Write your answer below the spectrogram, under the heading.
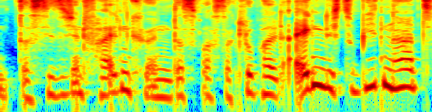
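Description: A woman speaks in a dark, mellow tone. The recording is very clean with a silent background. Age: 30s. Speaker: veterinarian and club member. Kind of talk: casual chat.

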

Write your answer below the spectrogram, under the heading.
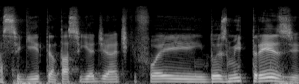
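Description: At a fairly slow pace, a man speaks in an ordinary speaking voice at medium pitch with fairly even intonation. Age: 30s. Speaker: franchise owner and entrepreneur. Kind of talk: casual interview.

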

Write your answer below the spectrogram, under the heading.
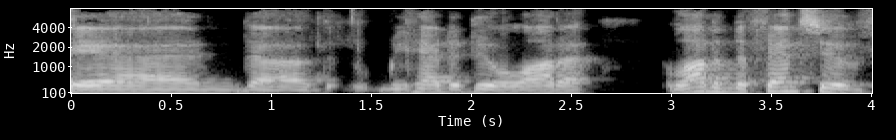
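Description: A man with an American accent speaks in a plain, everyday voice. His medium pitch shows ordinary pitch variation. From US South, Tennessee. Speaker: TV animation writer and show creator. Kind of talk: interview.

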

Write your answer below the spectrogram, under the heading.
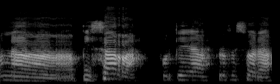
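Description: Very slow speech from a woman with a Chilean accent, bright and sharp in tone, with ordinary pitch variation. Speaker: comic artist. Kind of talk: interview.

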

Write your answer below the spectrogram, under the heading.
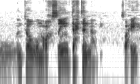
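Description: A man speaks in a normal speaking voice at a moderate pace. His intonation is lively. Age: young. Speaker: live chat room host. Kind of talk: interview.

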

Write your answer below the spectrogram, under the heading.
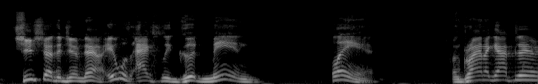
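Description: Here a man with a bright, sharp tone lets his pitch swing very widely. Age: 20s. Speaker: sports podcast co-host. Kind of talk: casual chat.

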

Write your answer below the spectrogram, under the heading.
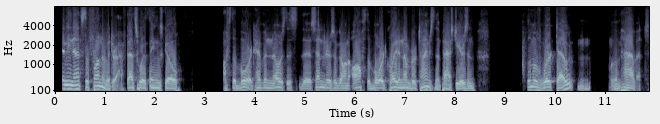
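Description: A man with a very deep, low voice and vocal fry speaks at a fairly quick pace with lively intonation and very even loudness, in a dry, close sound with no echo over a quiet background. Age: middle-aged. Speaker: hockey podcaster. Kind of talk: casual chat.

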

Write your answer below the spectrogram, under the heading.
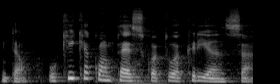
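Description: In a dark, mellow tone, a woman with a fairly low pitch speaks at a fairly slow pace on a very clean recording with a silent background. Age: 60s. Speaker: family constellation therapist. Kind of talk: interview.

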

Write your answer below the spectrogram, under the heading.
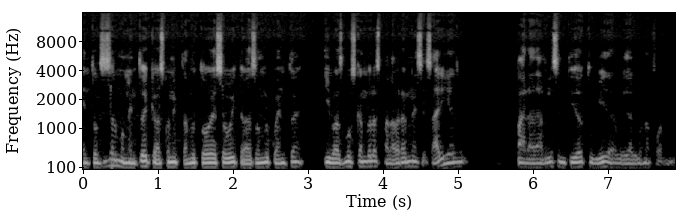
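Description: A man's fairly high, somewhat breathy voice with a dark, mellow tone, very fast, with very wide pitch swings and big swings in loudness in a dry, close sound with no echo. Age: 20s. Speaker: musician. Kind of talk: casual chat. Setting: live stream.

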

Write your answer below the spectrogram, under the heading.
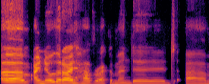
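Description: A woman speaks in a British accent with ordinary pitch variation. The background is quiet. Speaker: podcast co-host. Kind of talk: casual chat.

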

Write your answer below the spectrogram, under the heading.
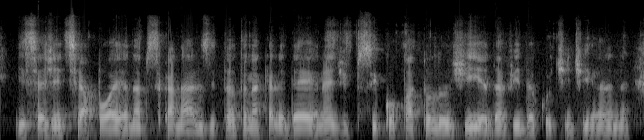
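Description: Speaking at a moderate pace in a normal speaking voice, a man with a fairly low pitch keeps his intonation fairly even. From São Paulo (Zona Leste), Brazil. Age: 40s. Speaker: psychoanalyst. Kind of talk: interview.

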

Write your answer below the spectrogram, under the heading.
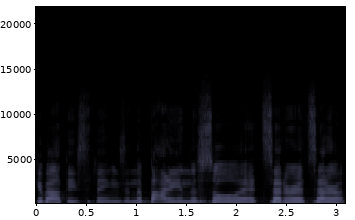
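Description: In an ordinary speaking voice, a man with a fairly low pitch talks at a moderate pace on a very clean recording with a silent background and a dry, close sound with no echo. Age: 20s. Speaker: YouTuber and entrepreneur. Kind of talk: casual monologue to camera.

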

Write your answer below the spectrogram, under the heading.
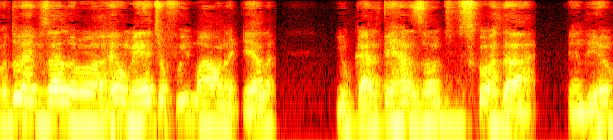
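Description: At a moderate pace, a man with a fairly high, somewhat breathy voice talks in fairly even intonation. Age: 60s. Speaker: reggae musician. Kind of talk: casual interview. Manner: hesitant, repetitive fillers.

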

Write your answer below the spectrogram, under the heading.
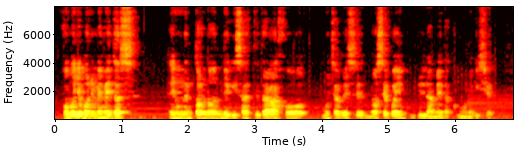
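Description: A man at medium pitch and a fairly quick pace, with fairly even intonation and noticeable background noise. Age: 20s. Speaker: podcast host on trading and personal growth. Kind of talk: casual chat.

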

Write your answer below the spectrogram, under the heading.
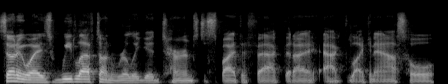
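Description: With an American accent, a man speaks at a moderate pace in a very deep, low pitch against a quiet background. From US Midwest, southern Indiana. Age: 20s. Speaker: copywriter and poet. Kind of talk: casual interview chat.

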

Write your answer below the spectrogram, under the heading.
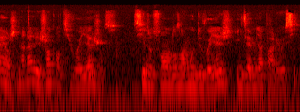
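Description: A woman talks at a very fast pace with ordinary pitch variation. Audible room echo and noticeable background noise fill the recording. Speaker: former university student. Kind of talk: casual chat.

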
